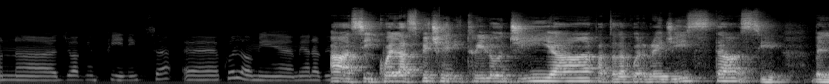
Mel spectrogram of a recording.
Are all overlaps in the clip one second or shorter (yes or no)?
no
